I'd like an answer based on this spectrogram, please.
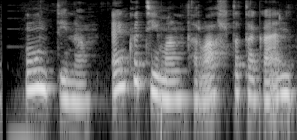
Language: Icelandic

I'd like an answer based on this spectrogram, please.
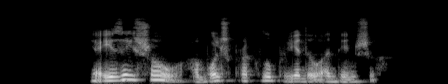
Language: Belarusian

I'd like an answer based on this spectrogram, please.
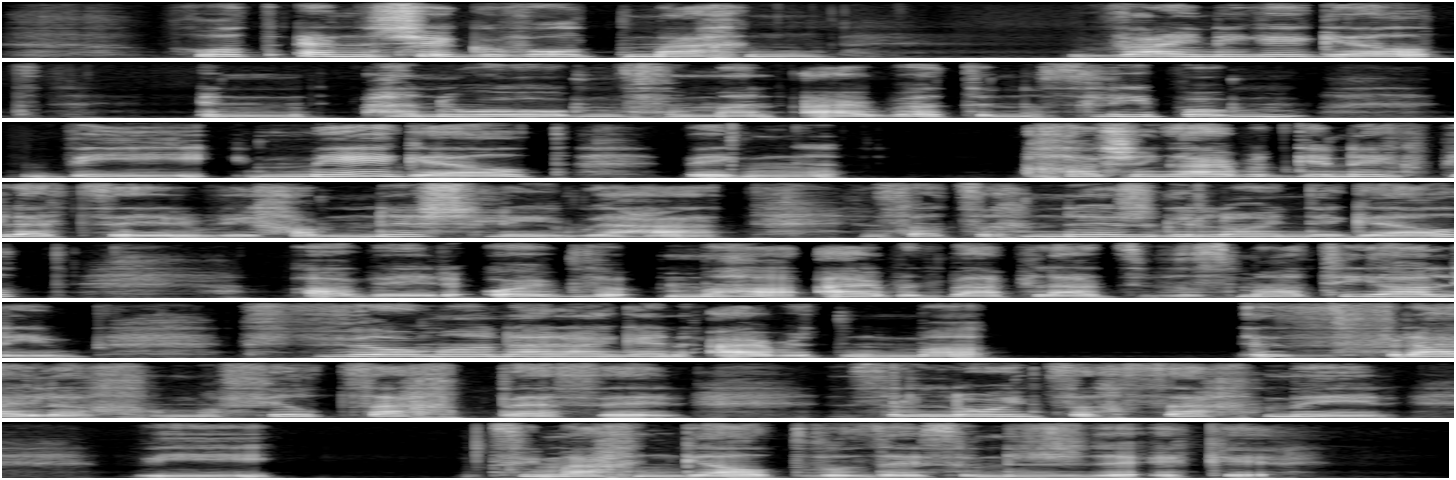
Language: Yiddish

